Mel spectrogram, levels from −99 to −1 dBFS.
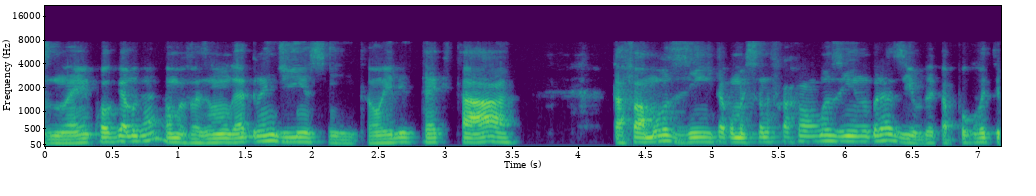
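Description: Clock drift between sender and receiver runs through the whole clip: the sender's clock is roughly 2% slow, so the receiver's jitter buffer keeps draining. The timing simply keeps slipping the same way.

From 0.06 s to 6.61 s come repeated timing corrections, as the receiver repeats short slivers to stay in step. Playback sits at 98% speed, stretching that stretch by around 150 ms. The result is faint, unevenly spaced hiccups and a slightly dragging tempo. Above it all, the band stops at 8 kHz, consistent with a wideband call codec such as G.722.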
